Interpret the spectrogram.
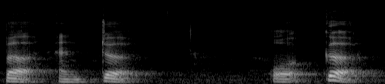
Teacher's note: voiced which is you turn your vocal cords on when you say it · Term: voiced consonant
